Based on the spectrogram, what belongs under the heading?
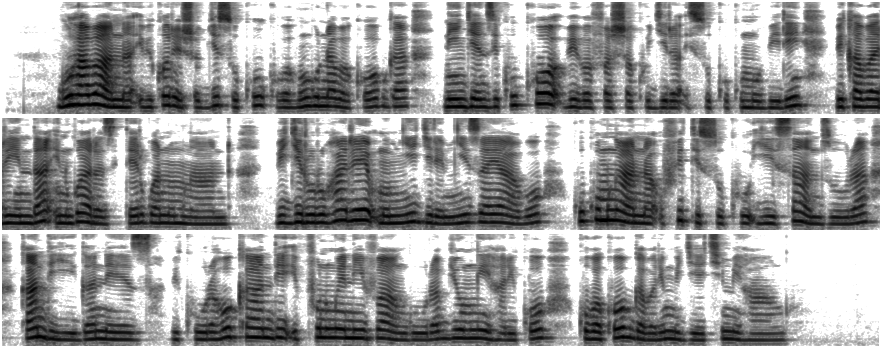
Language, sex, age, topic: Kinyarwanda, female, 25-35, education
